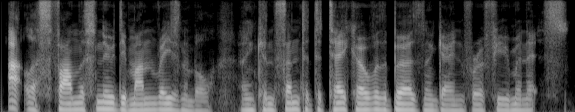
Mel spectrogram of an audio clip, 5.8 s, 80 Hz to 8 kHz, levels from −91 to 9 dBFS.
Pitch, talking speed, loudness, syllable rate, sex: 115 Hz, 190 wpm, -24 LUFS, 5.6 syllables/s, male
